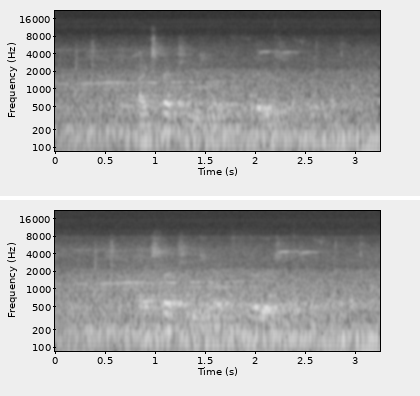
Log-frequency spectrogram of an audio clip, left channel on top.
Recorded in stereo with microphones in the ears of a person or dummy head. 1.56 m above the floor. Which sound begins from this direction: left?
A man speaking, at 0.8 s.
